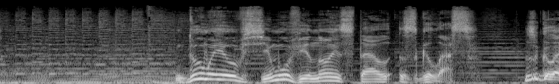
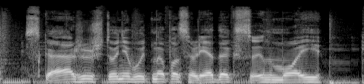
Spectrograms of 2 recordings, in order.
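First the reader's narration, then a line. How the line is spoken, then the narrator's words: Deep bass voice. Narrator (Russian): пробасил бородатый и пузатый дядька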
